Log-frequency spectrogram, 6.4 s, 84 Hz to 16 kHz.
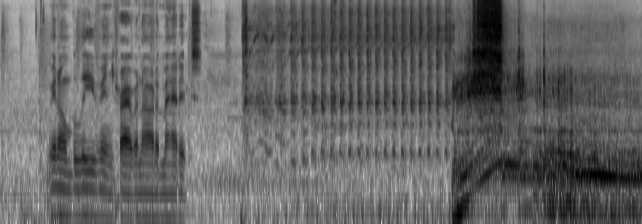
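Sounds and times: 
speech: 0.5s - 2.2s
C7 Corvette sports car engine revving in a strip mall parking lot: 3.6s - 6.4s.

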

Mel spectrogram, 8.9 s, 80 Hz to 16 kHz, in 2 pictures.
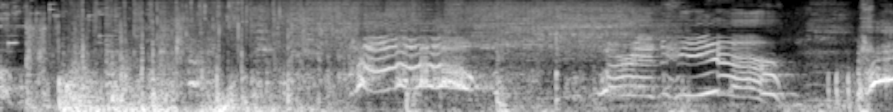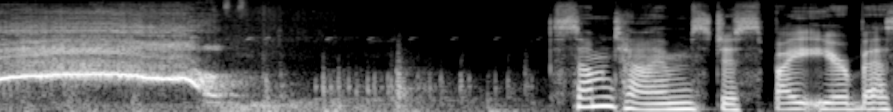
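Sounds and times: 
thrown objects crashing and smashing: 0.0s - 7.2s
people screaming: 0.9s - 5.8s
people shouting and yelling: 1.7s - 5.8s
speech: 7.4s - 8.9s.

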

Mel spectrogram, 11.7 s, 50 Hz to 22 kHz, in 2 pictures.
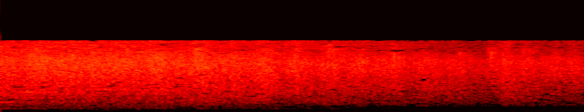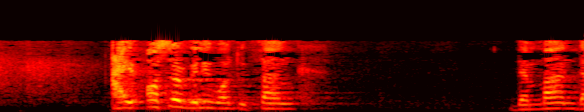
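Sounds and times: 
conference audience clapping: 0.0s - 7.6s
speech: 7.0s - 9.0s, 11.0s - 11.6s.

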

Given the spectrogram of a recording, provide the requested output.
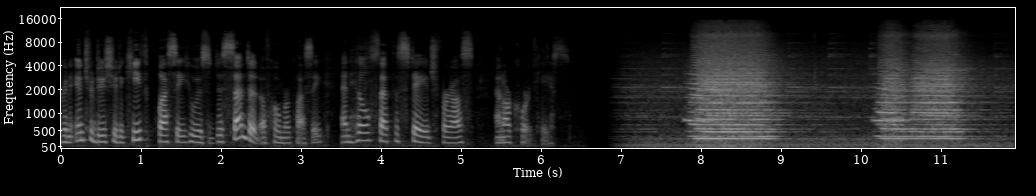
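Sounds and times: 
speech: 0.0s - 6.4s, 7.8s - 8.7s, 10.2s - 10.7s
train horn blasts: 6.9s - 9.4s, 10.2s - 11.9s
railroad train passing with faint rail rumble: 6.9s - 11.9s.

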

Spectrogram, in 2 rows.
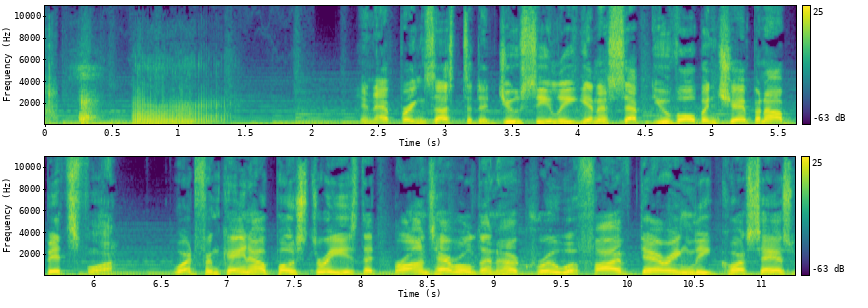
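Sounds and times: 
fart sound effect: 0.0s - 1.5s
speech: 2.4s - 11.2s.

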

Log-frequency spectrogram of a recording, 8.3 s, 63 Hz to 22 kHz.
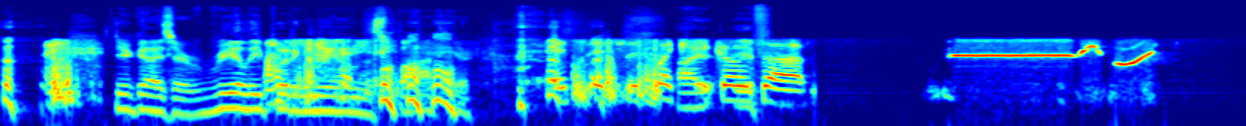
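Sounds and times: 
laughter: 0.0s - 0.7s, 1.8s - 5.2s
speech: 0.0s - 5.5s
person whistling an imitation of warbler song: 6.3s - 7.8s.

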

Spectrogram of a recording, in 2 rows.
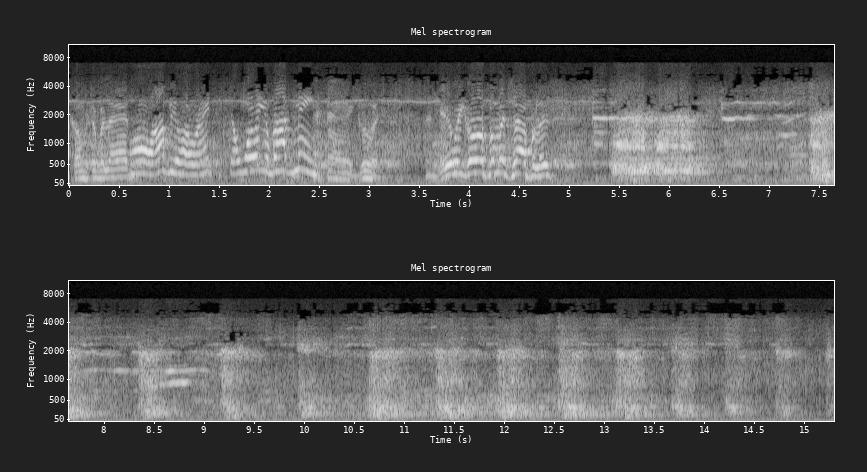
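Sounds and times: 
speech: 0.0s - 5.8s
steam train pulling away chuffing: 0.0s - 15.3s
high whistle-like tone of steam train: 0.4s - 11.5s.

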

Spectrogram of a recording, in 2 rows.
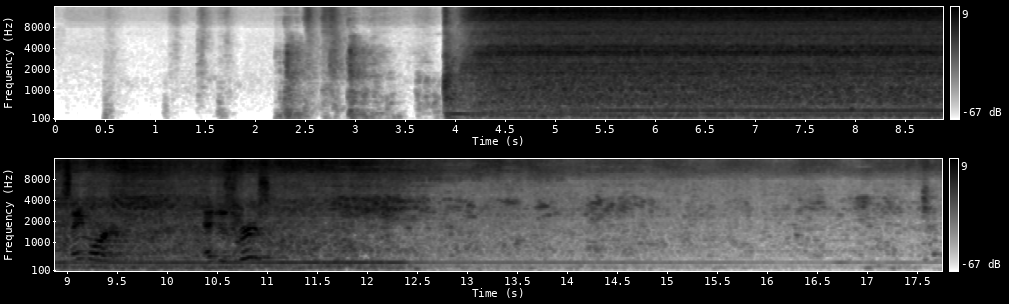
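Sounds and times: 
shop vac with extended hose and brush attachment running: 3.9s - 17.7s
speech: 9.0s - 9.7s, 10.4s - 11.2s.

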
